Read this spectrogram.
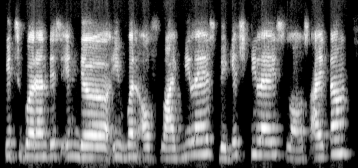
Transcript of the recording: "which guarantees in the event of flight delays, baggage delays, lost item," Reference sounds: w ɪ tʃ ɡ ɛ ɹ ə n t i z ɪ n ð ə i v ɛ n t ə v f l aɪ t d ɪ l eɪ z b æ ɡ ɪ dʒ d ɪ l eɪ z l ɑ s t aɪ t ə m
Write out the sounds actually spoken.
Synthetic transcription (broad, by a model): w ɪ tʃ ɡ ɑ ɹ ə n t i s ɪ n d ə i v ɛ n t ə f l aɪ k d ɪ l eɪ s b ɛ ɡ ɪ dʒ d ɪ l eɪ s l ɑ s aɪ t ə m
